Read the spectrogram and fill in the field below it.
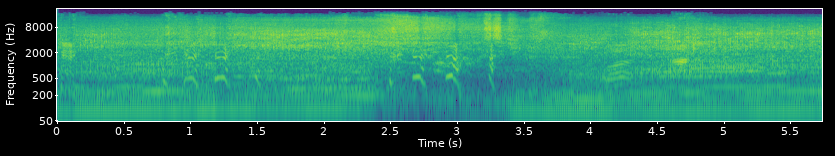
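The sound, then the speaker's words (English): A heavy construction truck rumbles past, its loud, steady engine drone briefly dipping midway before swelling back to full strength. “Well, one more after this construction truck.”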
